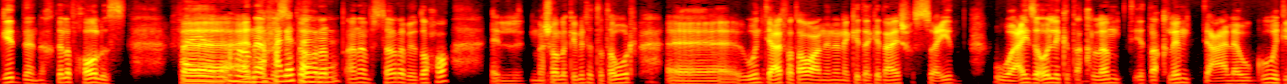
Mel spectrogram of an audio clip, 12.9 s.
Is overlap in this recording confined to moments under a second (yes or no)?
no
